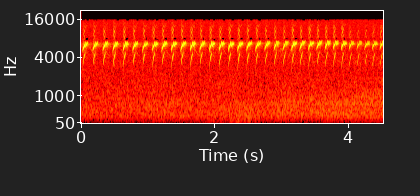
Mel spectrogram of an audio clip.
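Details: Water pipit in spring plumage delivering a fast, even trill of bright, high, slurred notes, about seven per second, sustained throughout against a quiet background.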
